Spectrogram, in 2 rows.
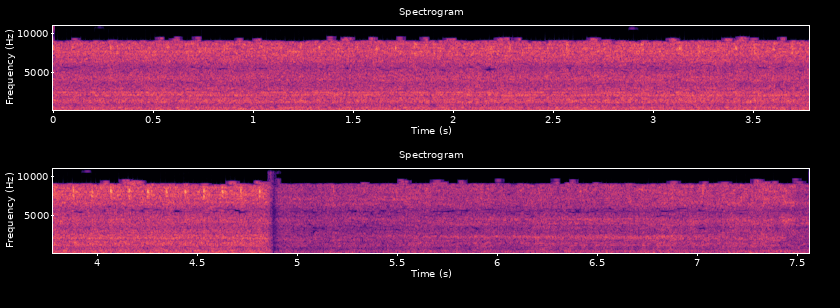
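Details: Forgotten Chevy C10 V8, first run in over a decade after new starter, wiring, ignition and rebuilt carburetor: even steady rumble, no knocks or misses, fading near end as it possibly runs out of gas; running cleanly.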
